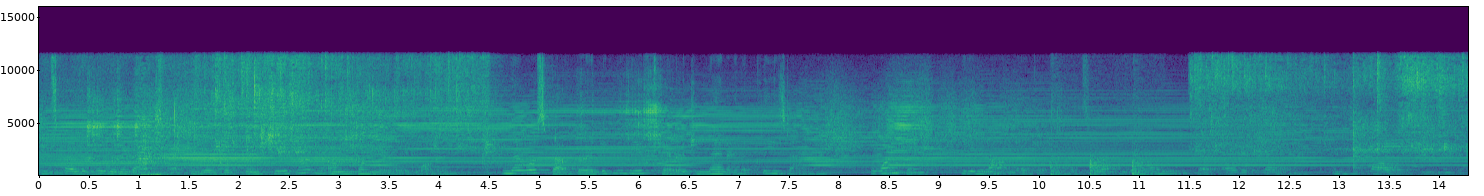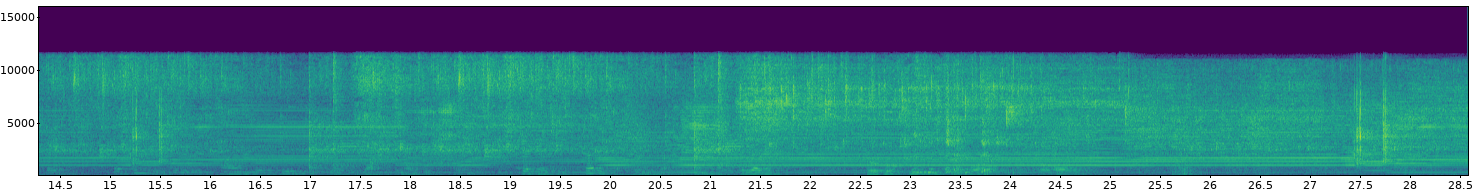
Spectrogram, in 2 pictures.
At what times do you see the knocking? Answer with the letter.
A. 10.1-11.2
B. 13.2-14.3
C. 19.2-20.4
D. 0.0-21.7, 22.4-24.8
A.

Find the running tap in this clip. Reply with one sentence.
The running tap can be heard from 0.0 to 4.5 s and from 11.5 to 28.5 s.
